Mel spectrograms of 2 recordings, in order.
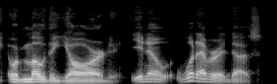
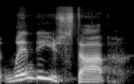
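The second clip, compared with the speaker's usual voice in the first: high drawn-out; 13 semitones higher, 4 dB louder, slower than usual. Pretend.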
